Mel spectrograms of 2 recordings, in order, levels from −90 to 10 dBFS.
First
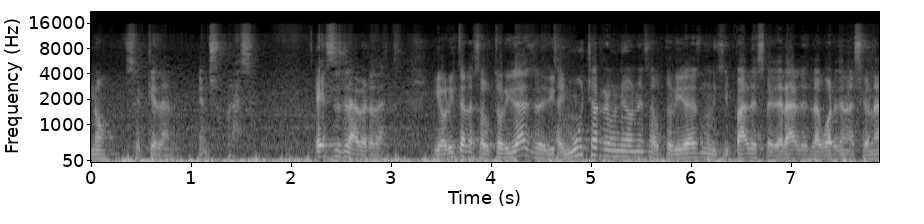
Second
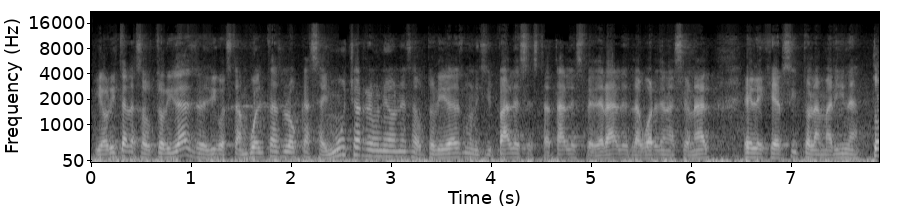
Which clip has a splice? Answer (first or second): first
